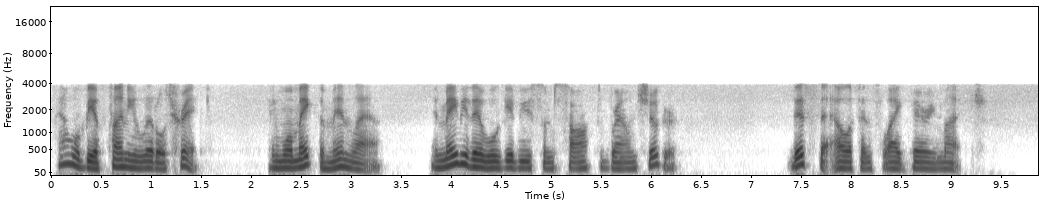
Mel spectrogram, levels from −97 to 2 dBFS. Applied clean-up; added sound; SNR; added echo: neural mask model Resemble Enhance denoiser.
